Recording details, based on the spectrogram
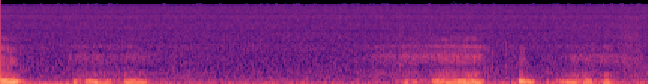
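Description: Low, rumbling snoring sounds in a few bursts separated by quiet gaps, from a sleeping dog.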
